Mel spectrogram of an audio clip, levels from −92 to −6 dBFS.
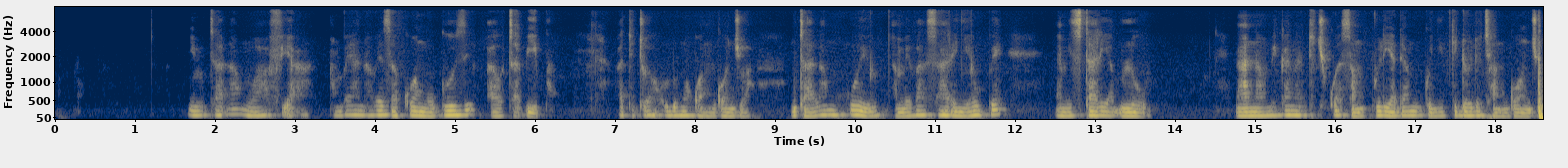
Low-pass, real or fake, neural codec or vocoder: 7.2 kHz; fake; codec, 16 kHz in and 24 kHz out, 1 kbps, XY-Tokenizer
